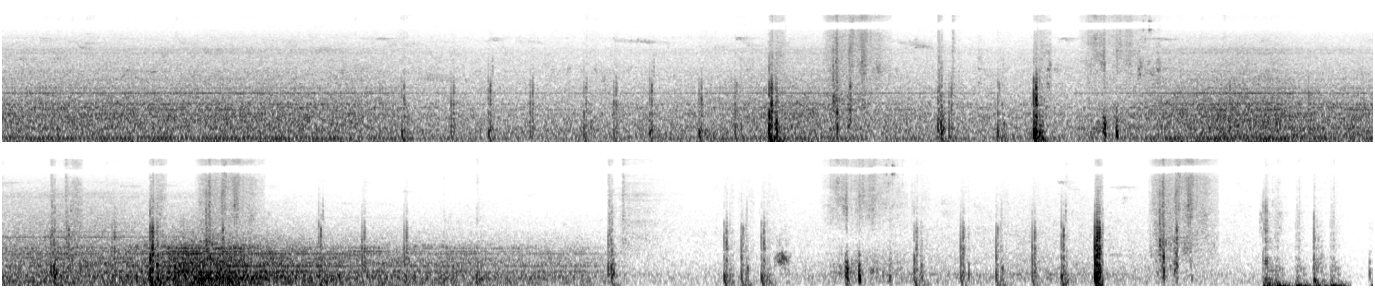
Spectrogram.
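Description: Soft footsteps pad along a hard floor.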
